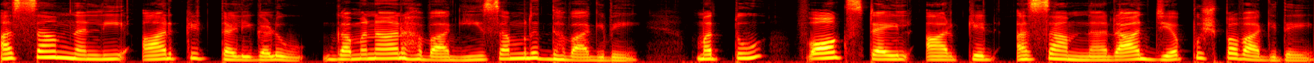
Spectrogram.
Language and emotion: Kannada, neutral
